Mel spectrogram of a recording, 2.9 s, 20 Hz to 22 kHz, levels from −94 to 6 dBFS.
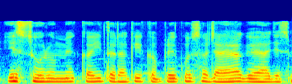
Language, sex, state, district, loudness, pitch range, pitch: Hindi, male, Uttar Pradesh, Jyotiba Phule Nagar, -15 LUFS, 145-155 Hz, 150 Hz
